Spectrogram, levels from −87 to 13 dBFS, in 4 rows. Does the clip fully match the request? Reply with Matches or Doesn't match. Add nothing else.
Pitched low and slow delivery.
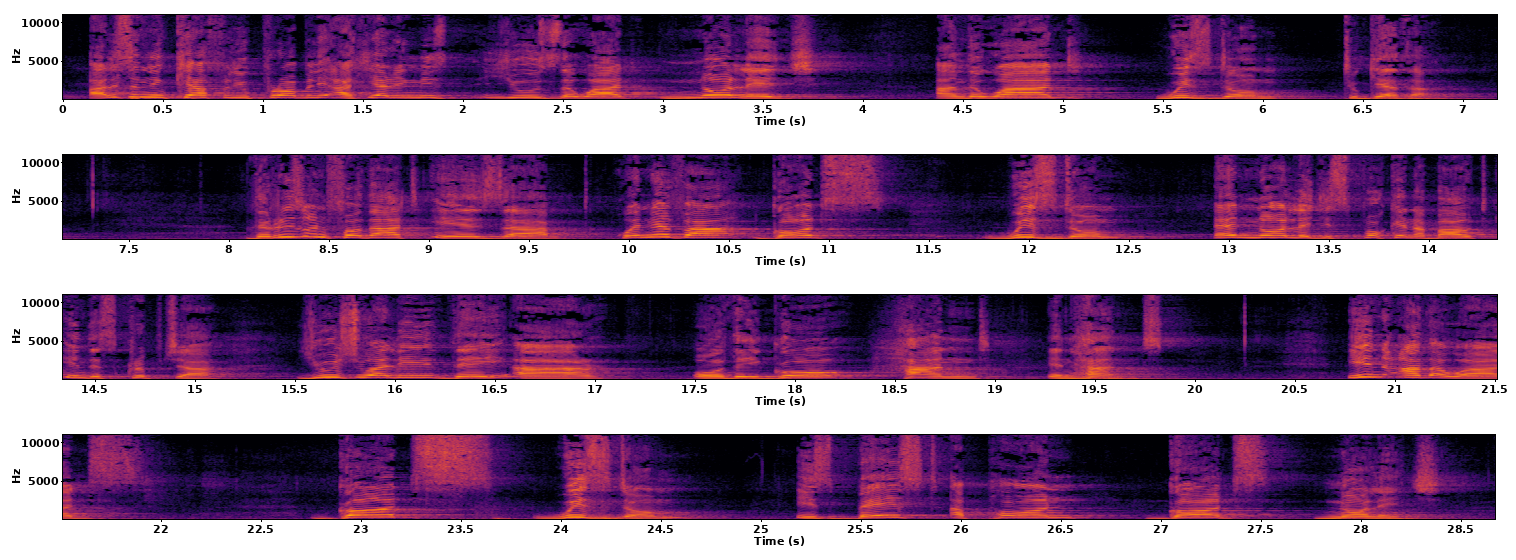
Doesn't match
